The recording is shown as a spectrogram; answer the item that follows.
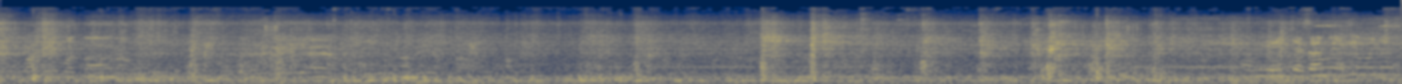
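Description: Indian passenger train coach running along the track, heard through an open window: a steady rumble of wheels on rails, with a few sharp clacks over rail joints about five and six and a half seconds in.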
